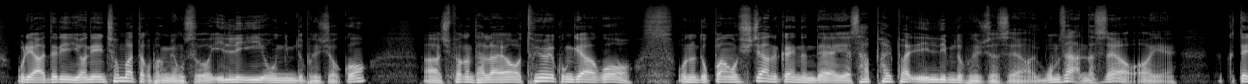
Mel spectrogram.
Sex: male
